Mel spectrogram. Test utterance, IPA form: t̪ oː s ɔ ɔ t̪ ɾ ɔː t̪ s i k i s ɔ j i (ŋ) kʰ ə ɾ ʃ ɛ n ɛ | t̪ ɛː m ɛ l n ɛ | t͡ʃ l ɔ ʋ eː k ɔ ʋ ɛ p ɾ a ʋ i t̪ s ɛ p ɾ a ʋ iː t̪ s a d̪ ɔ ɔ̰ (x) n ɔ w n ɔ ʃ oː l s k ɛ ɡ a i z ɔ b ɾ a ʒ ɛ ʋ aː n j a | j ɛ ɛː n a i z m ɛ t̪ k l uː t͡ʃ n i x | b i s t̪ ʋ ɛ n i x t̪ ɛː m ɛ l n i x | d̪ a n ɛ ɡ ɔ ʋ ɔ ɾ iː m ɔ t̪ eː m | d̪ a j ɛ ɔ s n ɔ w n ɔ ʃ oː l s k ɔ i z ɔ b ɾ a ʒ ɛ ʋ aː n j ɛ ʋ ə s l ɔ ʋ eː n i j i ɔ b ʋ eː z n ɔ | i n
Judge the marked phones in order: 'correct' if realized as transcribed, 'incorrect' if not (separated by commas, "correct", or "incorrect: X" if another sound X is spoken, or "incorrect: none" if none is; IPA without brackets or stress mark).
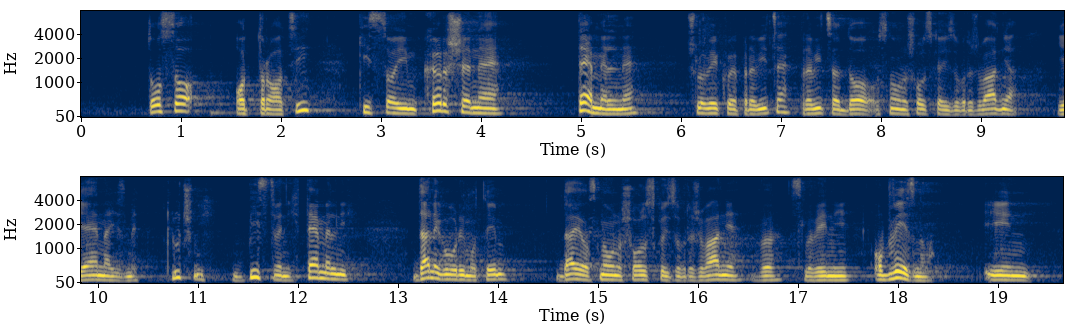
incorrect: m, incorrect: s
